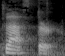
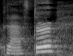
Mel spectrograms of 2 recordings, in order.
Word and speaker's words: plaster: Some might call it "un pansement," but in Quebec, it's "un plaster." Some pronounce it "plasteur." It's "un plaster."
